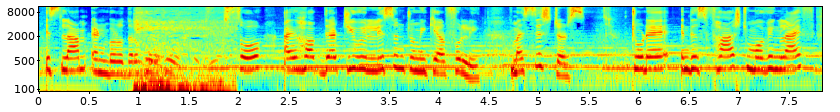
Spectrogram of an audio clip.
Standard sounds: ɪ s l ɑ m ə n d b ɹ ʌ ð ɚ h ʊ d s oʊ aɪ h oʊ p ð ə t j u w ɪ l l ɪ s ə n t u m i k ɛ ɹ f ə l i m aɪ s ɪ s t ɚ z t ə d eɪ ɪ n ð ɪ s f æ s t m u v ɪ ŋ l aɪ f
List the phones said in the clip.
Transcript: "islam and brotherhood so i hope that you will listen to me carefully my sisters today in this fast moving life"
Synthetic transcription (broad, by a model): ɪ s l ɑ m ə n d b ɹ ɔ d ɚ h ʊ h s oʊ aɪ h oʊ p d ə t j u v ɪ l l ɪ s ə n t u m i k ɛ ɹ f ə l i m aɪ s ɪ s t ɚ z t ə d eɪ ɪ n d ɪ s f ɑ s t m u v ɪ ŋ l aɪ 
